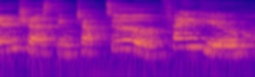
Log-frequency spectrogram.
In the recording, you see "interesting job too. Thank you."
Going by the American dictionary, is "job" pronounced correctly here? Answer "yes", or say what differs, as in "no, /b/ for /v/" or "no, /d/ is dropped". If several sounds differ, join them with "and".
no, /tʃ/ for /dʒ/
